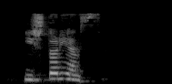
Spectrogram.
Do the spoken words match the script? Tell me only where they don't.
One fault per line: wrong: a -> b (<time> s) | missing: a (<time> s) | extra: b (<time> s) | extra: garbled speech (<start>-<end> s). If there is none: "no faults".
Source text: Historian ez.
no faults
